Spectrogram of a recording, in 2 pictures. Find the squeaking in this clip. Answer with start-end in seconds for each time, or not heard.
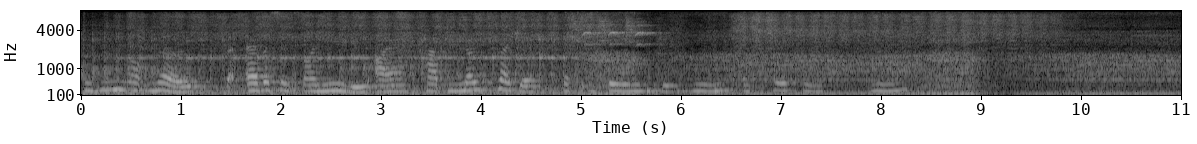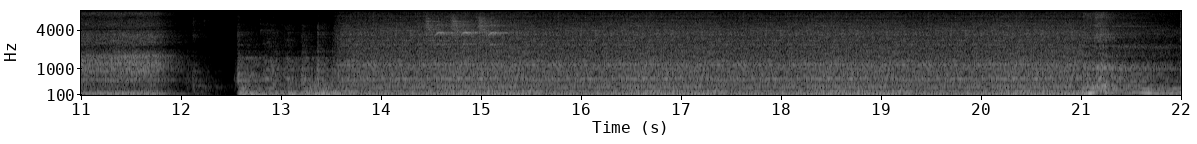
4.9-5.7, 14.4-15.2.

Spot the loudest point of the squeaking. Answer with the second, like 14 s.
5 s.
